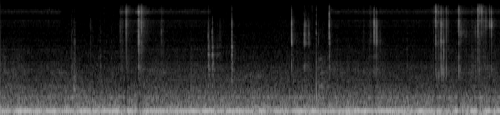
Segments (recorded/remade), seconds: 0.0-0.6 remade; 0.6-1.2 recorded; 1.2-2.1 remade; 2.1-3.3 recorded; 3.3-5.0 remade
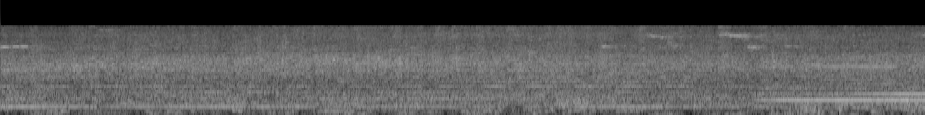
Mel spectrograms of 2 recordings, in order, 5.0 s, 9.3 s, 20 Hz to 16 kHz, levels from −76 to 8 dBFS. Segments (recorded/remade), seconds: 0.0-3.4 recorded; 3.4-3.9 remade; 3.9-5.7 recorded; 5.7-6.5 remade; 6.5-9.3 recorded

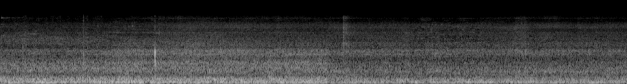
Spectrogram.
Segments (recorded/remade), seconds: 0.0-1.6 recorded; 1.6-4.1 remade; 4.1-4.8 recorded; 4.8-6.3 remade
